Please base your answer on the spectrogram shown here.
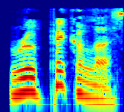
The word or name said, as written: rupicolous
